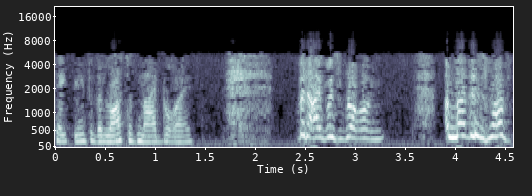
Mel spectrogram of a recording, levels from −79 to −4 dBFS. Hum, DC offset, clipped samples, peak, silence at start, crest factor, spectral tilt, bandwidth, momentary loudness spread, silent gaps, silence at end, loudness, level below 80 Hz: none; 0.3%; 0.1%; 0 dBFS; 0 s; 14 dB; -5.5 dB/octave; 9.8 kHz; 12 LU; none; 0 s; -13 LUFS; -50 dBFS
